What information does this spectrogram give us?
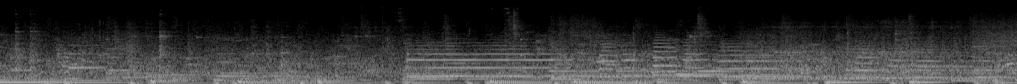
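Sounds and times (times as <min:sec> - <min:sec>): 
murmur of voices: 0:00.0 - 0:10.1
soft background music in a seaside cafe: 0:00.0 - 0:10.1.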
